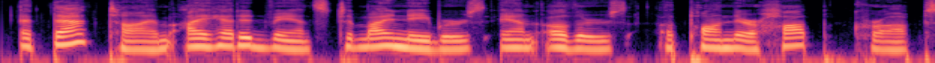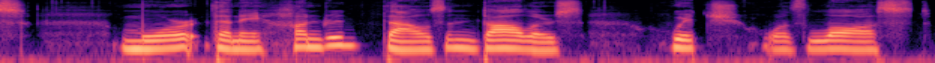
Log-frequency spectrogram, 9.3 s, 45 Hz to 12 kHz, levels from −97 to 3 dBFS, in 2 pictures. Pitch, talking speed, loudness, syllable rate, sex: 175 Hz, 155 wpm, -18 LUFS, 4.2 syllables/s, female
